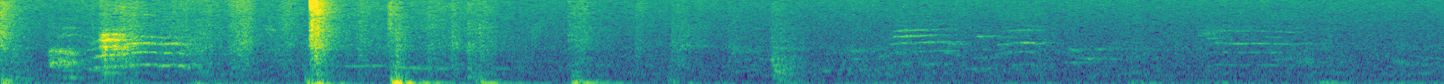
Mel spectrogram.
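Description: A pet cat named Gina meows in short upward calls at a kitchen feeding time, mixed with thumps and clatter, while someone talks nearby.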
